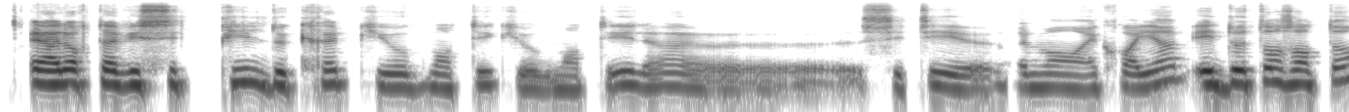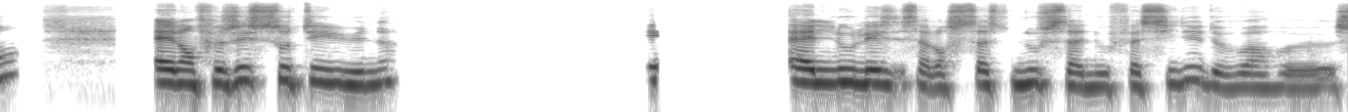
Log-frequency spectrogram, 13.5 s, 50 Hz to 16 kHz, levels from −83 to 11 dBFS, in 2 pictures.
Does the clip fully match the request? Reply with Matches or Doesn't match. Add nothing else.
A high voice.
Matches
